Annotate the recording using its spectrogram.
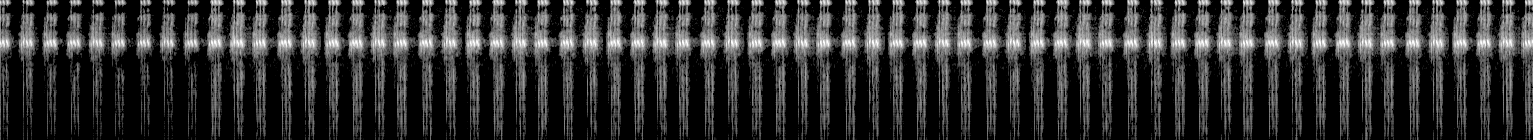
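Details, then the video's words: Cricket song for tutoring songbirds: a regular train of sharp, high-pitched chirps roughly four per second, softer during the first two seconds and then louder and steady to the end. "Suara jangkrik untuk masteran burung"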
